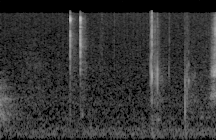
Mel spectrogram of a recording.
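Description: Near silence: quiet room tone with a few faint, sharp clicks.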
